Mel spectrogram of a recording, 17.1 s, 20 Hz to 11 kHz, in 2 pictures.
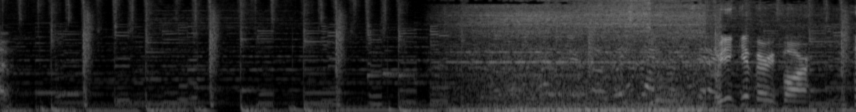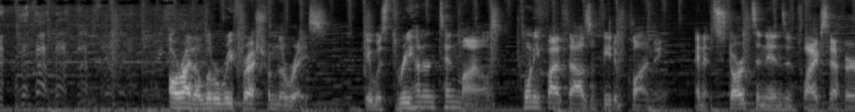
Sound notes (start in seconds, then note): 4.3 train Noise; 8.4 laughing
